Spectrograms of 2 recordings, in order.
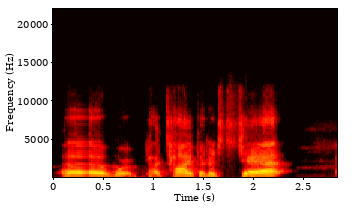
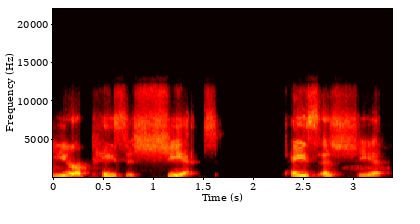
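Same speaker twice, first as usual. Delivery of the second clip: ordinary talk, nothing marked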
